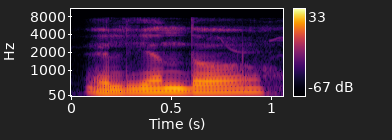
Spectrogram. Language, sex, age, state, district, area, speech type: Santali, male, 30-45, Jharkhand, East Singhbhum, rural, spontaneous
